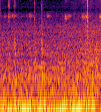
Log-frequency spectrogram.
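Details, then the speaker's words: Two-door Chevrolet Tahoe at idle after A/C work: low steady rumble with faint irregular high chirps; squeak suspected from a belt pulley that owner hopes to service. "but we're fine yeah we're fine hopefully i can service that pulley by itself and it'll go away"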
